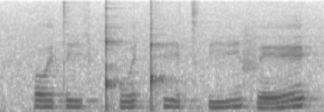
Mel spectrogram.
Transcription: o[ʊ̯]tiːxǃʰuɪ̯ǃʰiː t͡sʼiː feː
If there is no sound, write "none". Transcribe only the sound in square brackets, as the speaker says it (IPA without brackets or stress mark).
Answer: ɪ̯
